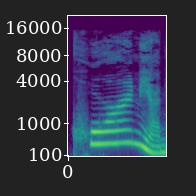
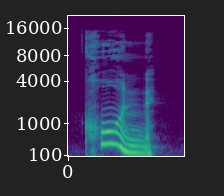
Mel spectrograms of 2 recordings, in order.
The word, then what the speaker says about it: cone: corn이 아니라 cone. 이렇게 발음을 하셔야 된다는 거예요. 왜냐면 철자가 C-O-N-E 이거든요. 원뿔에 해당하는 발음입니다. 만약에 corn이라고 하면 뭔가 곡식을 떠올리게 하잖아요.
